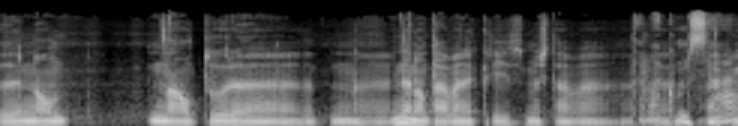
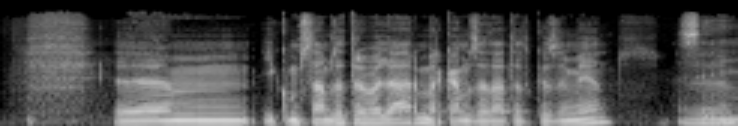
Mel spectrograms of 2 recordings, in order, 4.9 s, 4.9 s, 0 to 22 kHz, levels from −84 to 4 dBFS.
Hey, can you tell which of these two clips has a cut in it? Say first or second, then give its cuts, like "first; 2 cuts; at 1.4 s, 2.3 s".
first; 1 cut; at 2.6 s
